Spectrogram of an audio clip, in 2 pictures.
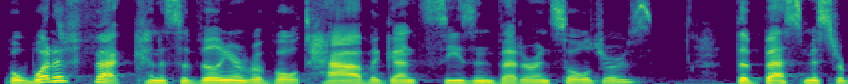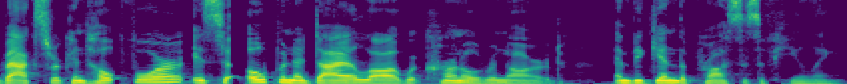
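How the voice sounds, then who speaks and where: Game newscast role: authoritative anchor, woman actor, lower register, formal, emphatic reading of scripted news. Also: brisk, close to an everyday voice. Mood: serious, urgent.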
